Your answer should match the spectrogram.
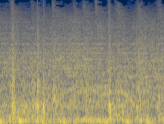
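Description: Fireworks going off, a few sharp bangs and crackles, over loud music with a heavy bass.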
